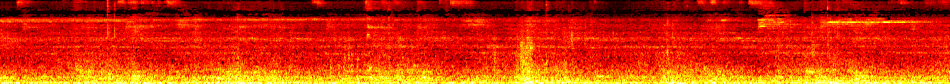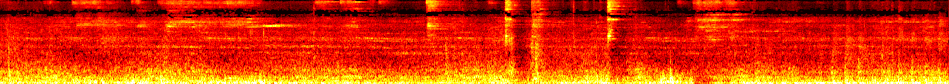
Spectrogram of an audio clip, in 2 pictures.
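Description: Amtrak Auto Train autorack cars rolling past at speed: a steady rumble and clatter of steel wheels on the rails, with a few sharp clanks a little over twenty seconds in.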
